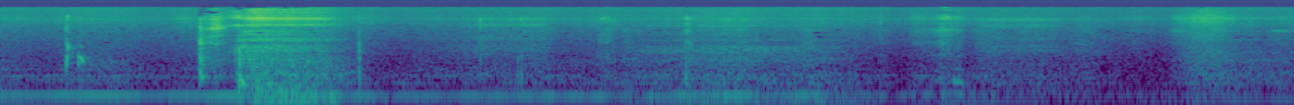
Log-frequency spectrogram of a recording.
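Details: Several brief, abrupt gulping sounds at uneven intervals in a quiet room; hiccups.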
